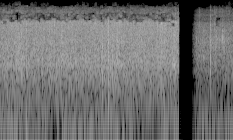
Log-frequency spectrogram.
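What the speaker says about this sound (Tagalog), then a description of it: "Kaya mga utol, bali maulan po ngayon." Steady broadband hiss of heavy, continuous rain pouring down on a garden where flowers are being knocked loose, loud and even throughout, cutting out abruptly for a moment near the end before resuming.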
